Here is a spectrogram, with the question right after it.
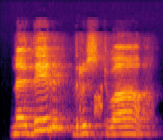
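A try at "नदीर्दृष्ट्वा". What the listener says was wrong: నదిర్ కాదండి ద కి హ్రస్వం ఎందుకు అయిపోయింది నదీ ఉందది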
